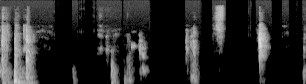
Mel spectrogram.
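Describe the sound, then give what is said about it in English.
A loud thud at the start, like a door being shut, followed by a few quieter scattered knocks and rustles. “I'll close the door.”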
